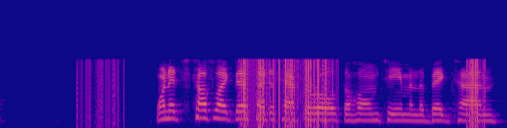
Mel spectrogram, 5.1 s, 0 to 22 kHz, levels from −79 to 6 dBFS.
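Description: From 0.76 to 1.24 s, just before "when it's tough like", there are bit errors on a digital phone line. Flipped bits corrupt single samples of the G.711 A-law stream, and these come through as sharp ticks crackling over the speech. It gets denser at 2.38 to 3.38 s, running up to "the home", and again briefly at 4.66 to 4.85 s.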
